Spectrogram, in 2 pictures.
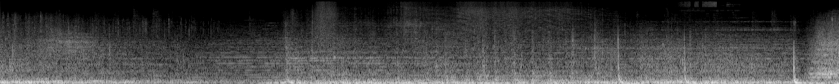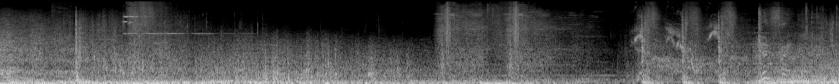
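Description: Confringo blasting spells from Hogwarts Legacy burst in a rapid string of heavy booms and thuds, loud and close, with a voice calling out between the blasts.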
